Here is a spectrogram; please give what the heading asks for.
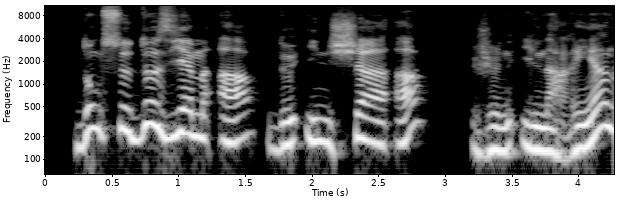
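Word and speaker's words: إن شاء الله: Insha'a. Alors que si je colle le Inch'Allah comme certains le font, on pourrait croire qu'il n'y a pas de Hamza et qu'il faut tout prononcer d'une seule traite. Inch'Allah, Inch'Allah, Inch'Allah, Inch'Allah.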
